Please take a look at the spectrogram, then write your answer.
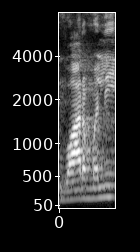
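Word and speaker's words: warmly: वार्मली यहां पे देखिए वार्मली ऐसे बटा हम आर को क्या करते हैं साइलेंट पढ़ते हैं थोड़ा सा तो वार्मली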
